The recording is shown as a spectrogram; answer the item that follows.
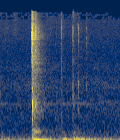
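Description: Computer keyboard keys being pressed: one loud keystroke about half a second in, then a few lighter key clicks, over a low steady hum.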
